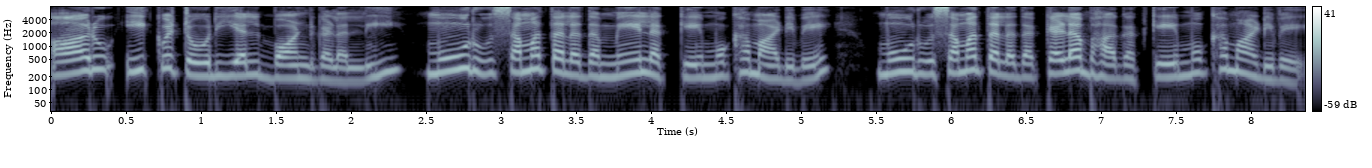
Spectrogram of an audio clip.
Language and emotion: Kannada, neutral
